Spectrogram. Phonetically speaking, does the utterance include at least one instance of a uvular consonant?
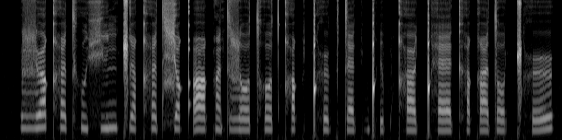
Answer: yes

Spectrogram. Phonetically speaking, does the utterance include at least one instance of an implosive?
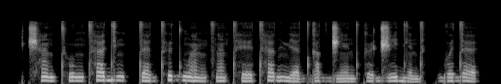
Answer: no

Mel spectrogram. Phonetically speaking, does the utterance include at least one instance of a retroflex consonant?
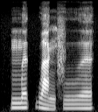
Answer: no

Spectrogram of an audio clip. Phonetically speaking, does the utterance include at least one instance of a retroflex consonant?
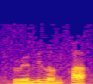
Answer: yes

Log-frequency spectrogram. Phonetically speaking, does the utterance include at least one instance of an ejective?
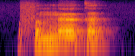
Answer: no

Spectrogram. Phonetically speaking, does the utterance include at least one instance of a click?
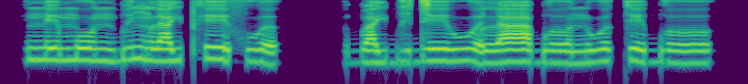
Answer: no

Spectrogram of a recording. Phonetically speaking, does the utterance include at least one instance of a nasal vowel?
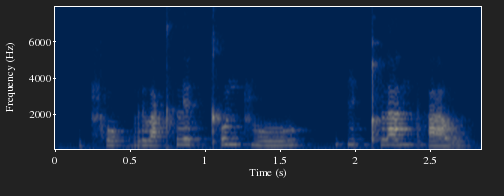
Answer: no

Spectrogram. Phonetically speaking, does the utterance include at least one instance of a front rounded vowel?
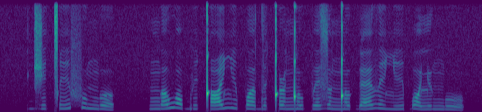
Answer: no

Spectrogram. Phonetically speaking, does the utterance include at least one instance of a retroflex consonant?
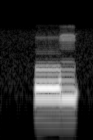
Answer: no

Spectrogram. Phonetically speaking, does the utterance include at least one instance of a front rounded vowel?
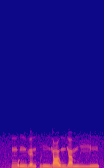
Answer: no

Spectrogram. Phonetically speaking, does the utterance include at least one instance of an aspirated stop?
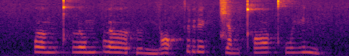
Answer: yes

